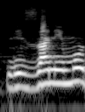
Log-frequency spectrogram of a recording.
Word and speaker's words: les animaux: Well, the first one is les animaux domestiques. Les animaux domestiques. Here there is kind of lesion between them, which the S is pronounced as Z because it's followed by a vowel. Les animaux domestiques.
